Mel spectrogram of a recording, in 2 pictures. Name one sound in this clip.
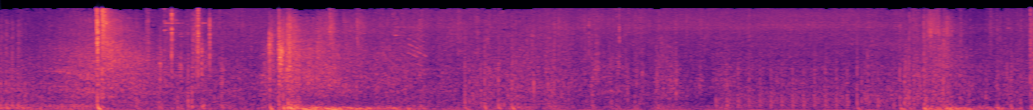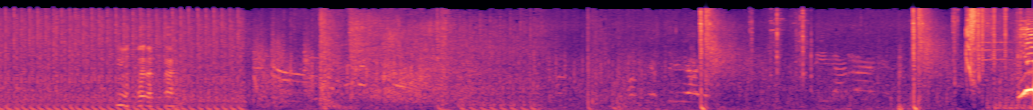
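Rifle shots crack and boom.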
